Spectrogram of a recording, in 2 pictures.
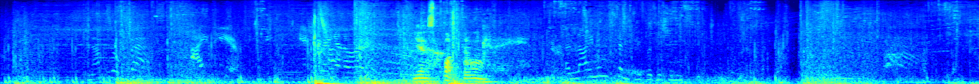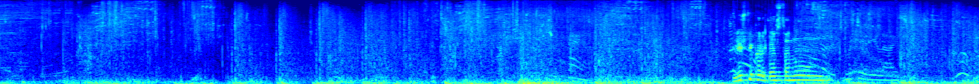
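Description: Gunfire and shots crackle in a video game.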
